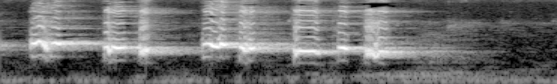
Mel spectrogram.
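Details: A caged sooty-headed bulbul (trucukan) delivers a fast string of clear, falling whistles in two quick phrases, then falls silent.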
